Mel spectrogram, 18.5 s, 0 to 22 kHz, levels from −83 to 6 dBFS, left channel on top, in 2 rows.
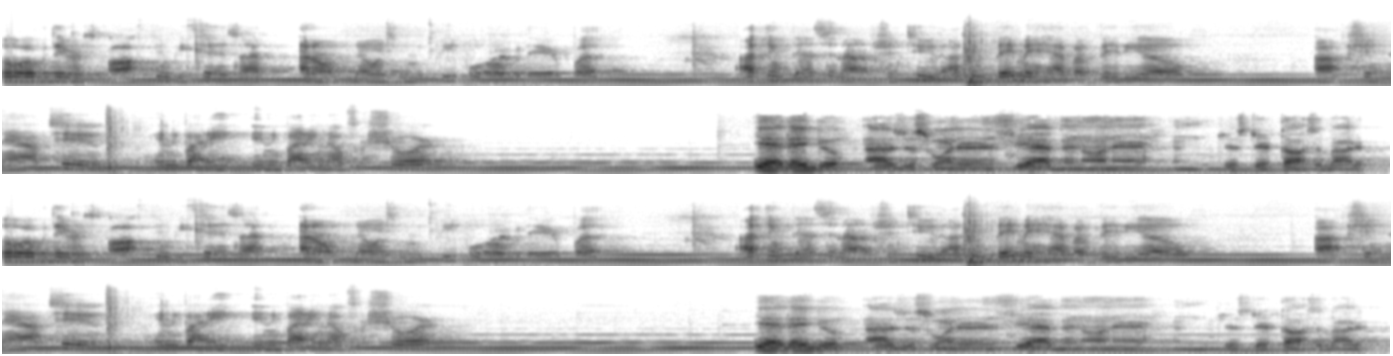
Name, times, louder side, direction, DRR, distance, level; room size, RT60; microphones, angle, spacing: voice 1, 0.0-4.0 4.6-7.9 8.7-12.2, equal, 5° left, 9 dB, 1.9 m, -28 dB
voice 2, 0.9-2.1 3.2-4.6 5.1-5.3 5.9-6.4 6.7-7.1 7.4-8.5 9.4-9.6 10.2-13.3 13.6-14.0 17.8-18.0, right 2 dB, 65° right, 7 dB, 3.2 m, -34 dB
voice 3, 14.3-18.3, left 4 dB, 80° left, 17 dB, 1.2 m, -23 dB
28.5 x 20.0 x 5.9 m, 0.78 s
head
